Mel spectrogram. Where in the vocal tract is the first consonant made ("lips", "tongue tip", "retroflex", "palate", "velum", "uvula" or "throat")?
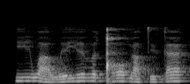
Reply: palate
